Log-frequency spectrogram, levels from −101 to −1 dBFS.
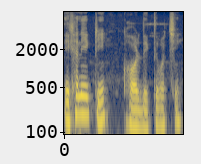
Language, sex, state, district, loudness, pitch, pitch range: Bengali, male, West Bengal, Cooch Behar, -16 LUFS, 140 Hz, 120-165 Hz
